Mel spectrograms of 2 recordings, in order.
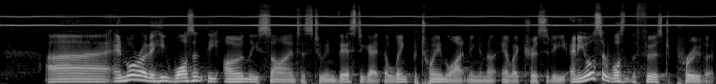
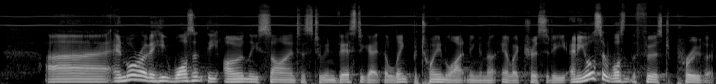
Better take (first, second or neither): second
